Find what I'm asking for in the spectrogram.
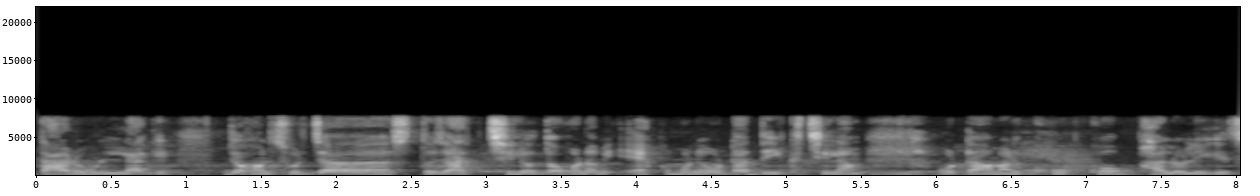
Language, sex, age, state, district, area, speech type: Bengali, female, 45-60, West Bengal, Jhargram, rural, spontaneous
